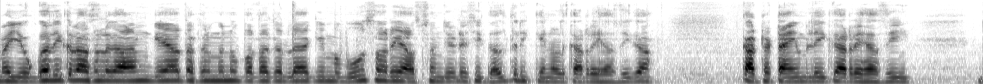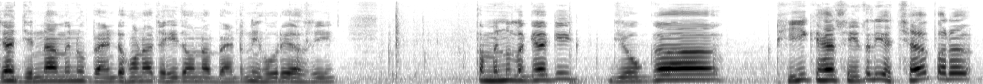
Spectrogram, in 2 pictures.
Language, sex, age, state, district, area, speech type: Punjabi, male, 45-60, Punjab, Sangrur, urban, spontaneous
